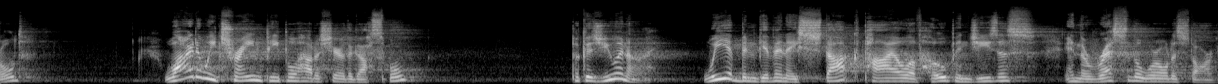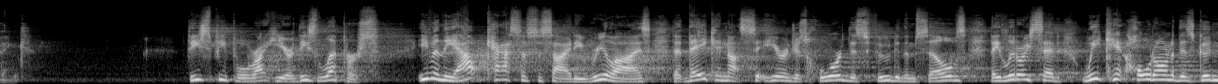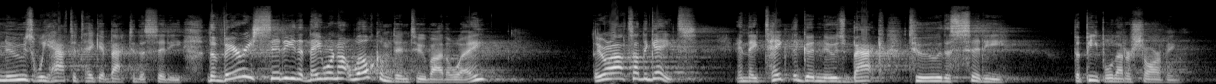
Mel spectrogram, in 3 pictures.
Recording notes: This sermon was delivered on April 19, 2023 at First Baptist Church Hendersonville, NC during the Wednesday night Bible study hour.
